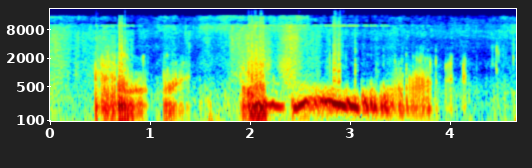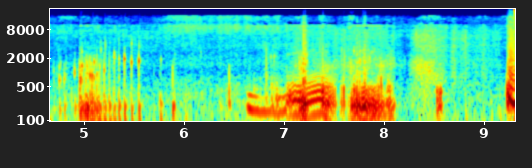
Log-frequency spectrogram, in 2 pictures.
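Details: Stomach growling (borborygmi): loud, drawn-out gurgling growls with squeaky, rising tones in several bursts, normal bowel sounds of gas and fluid moving.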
